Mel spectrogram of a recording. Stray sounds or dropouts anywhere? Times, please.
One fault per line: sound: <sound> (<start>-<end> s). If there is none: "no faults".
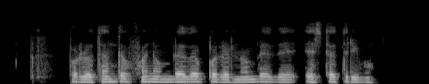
no faults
